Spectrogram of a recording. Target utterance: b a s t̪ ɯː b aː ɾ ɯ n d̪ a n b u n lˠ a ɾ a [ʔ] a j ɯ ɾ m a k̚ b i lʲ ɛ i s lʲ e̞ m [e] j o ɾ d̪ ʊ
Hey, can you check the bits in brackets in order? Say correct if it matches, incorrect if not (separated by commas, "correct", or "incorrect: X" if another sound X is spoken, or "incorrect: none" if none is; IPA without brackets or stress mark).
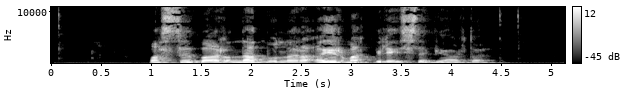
correct, incorrect: i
